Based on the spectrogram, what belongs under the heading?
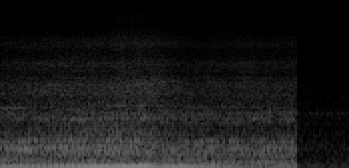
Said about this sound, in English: The truck just went down the road and the window's open.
